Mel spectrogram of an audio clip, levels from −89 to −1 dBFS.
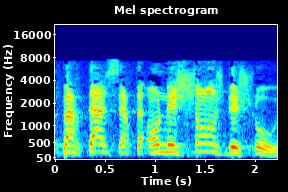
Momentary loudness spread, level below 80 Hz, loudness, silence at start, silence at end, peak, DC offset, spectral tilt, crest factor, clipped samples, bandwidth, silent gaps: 5 LU; -72 dBFS; -23 LUFS; 0 s; 0 s; -6 dBFS; under 0.1%; -3.5 dB/octave; 18 dB; under 0.1%; 8 kHz; none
